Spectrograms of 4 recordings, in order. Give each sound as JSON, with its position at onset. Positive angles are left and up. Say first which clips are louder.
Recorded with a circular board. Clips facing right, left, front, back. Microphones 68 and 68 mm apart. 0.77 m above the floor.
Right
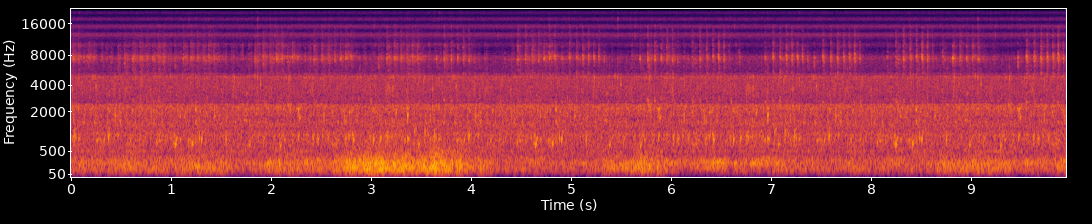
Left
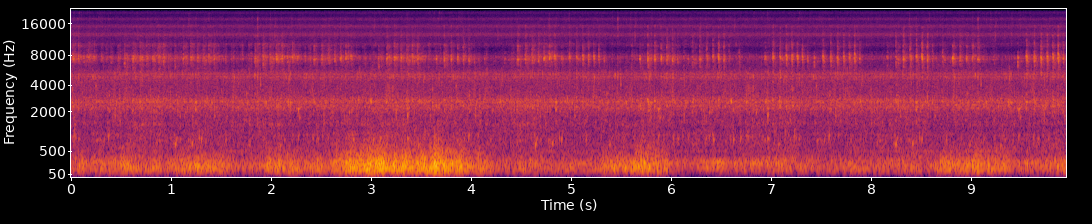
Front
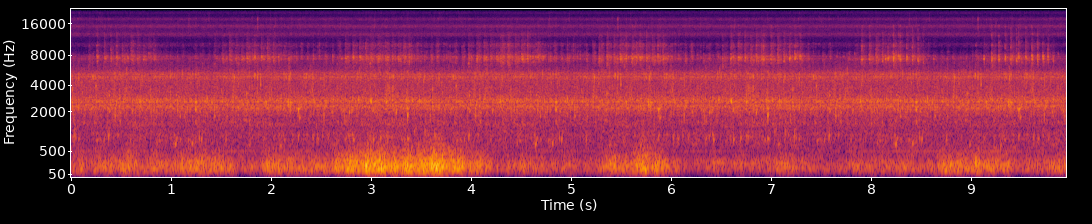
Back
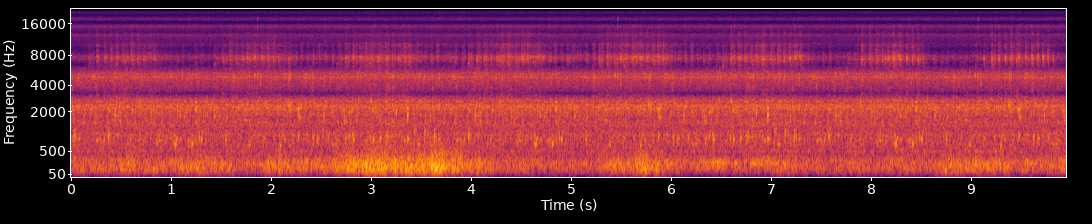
{"t": 0.0, "sound": "running water", "louder": "right 7 dB, back 4 dB", "azimuth_deg": -125}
